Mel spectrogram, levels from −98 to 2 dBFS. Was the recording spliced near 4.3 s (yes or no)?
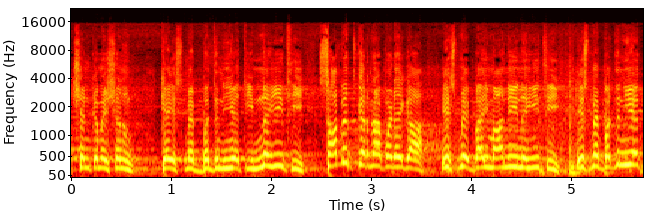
no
